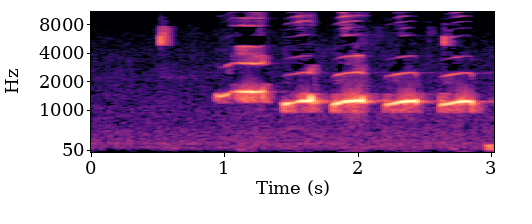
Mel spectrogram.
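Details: Orphaned baby monkey Jovi calling for her mother Joyce until she falls asleep, cared for by Rainbow: five or six clear, tonal whimpering cries, each slightly wavering, repeated about every half second after a single faint click.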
